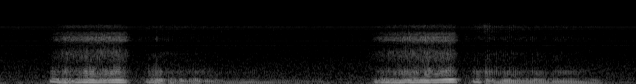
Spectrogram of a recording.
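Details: Nova, an American Bulldog, deeply asleep: two loud, rattling snores about three seconds apart, each followed by a softer, fluttering outbreath.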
